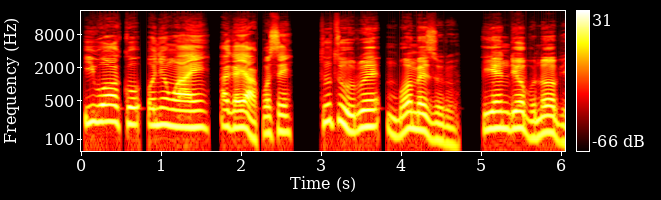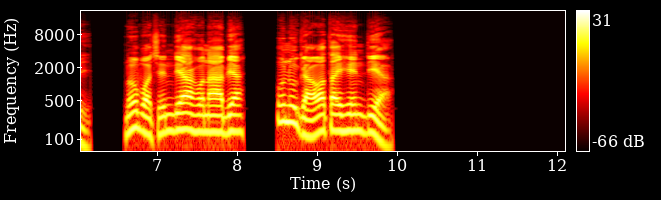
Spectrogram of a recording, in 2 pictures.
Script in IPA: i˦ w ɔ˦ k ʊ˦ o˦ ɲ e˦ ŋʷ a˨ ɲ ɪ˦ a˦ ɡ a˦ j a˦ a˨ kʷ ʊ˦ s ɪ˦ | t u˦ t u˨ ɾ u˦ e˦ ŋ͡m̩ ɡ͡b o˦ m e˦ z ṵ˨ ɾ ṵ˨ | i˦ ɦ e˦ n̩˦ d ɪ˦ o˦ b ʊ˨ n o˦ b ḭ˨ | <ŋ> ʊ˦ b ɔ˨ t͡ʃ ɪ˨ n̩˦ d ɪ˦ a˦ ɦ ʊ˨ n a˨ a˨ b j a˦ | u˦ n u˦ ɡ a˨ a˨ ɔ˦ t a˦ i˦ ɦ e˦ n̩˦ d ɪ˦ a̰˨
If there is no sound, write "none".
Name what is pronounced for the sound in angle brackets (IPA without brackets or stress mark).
n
